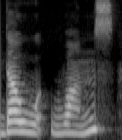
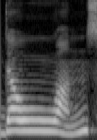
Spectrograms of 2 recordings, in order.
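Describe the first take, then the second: First: Two separate w sounds are pronounced. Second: One lengthened w sound links the words. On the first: The speaker calls it wrong. "We don't say do once" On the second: The speaker calls it right. "we pronounce it slightly longer than usual"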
